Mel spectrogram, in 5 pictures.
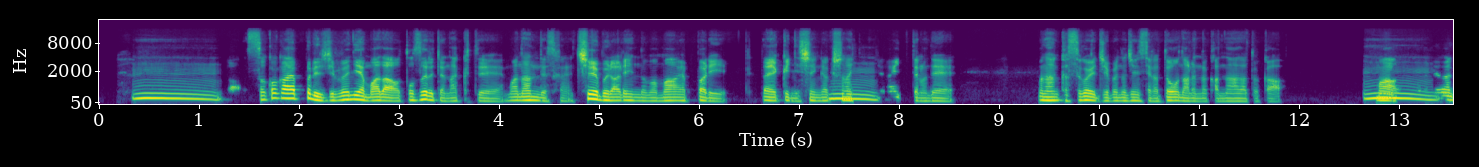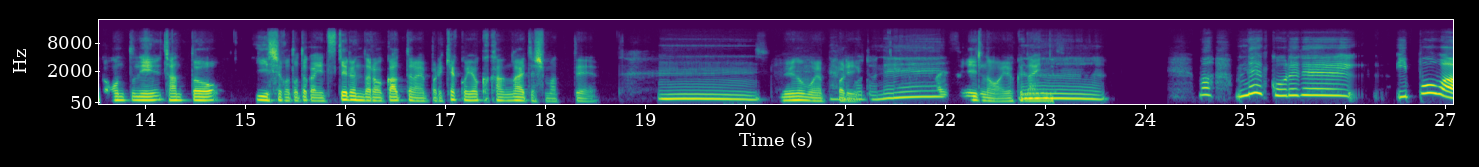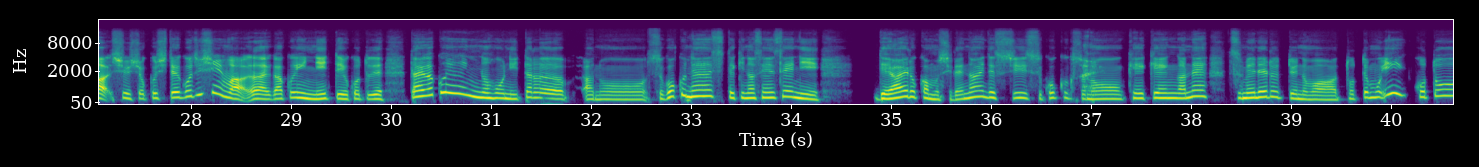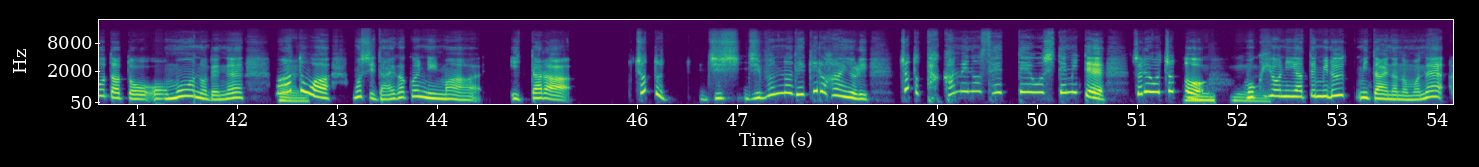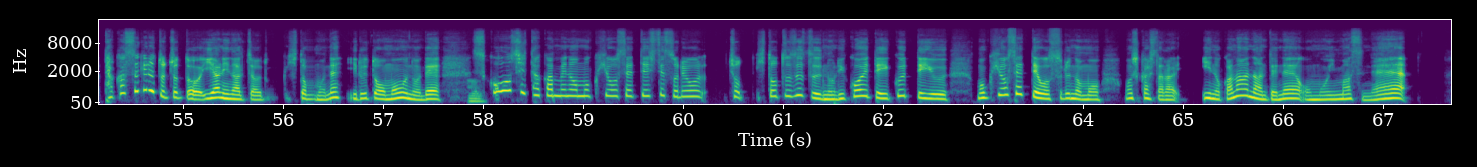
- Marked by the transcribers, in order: none
- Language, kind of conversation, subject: Japanese, advice, 他人と比べても自己価値を見失わないためには、どうすればよいですか？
